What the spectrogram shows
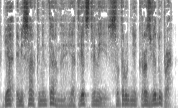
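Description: A man reading an audiobook, voicing a frightened captured male agent who speaks hoarsely and hastily. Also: medium pitch, animated, brisk, warm tone, no room sound, voice pushed up. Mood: hasty. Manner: hasty, eager to cooperate.

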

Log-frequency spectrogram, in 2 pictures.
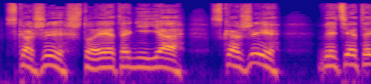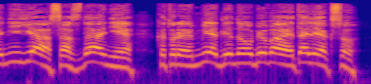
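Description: A man's voice: fairly high pitch, expressive, a little slow, darkish tone, dry recording, clean studio sound. A man voicing a desperate, anguished husband pleading for help against a vampire. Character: desperate middle-aged man haunted by a vampire. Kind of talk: audiobook character reading.

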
